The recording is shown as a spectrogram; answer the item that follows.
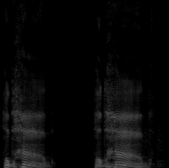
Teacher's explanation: in normal speech, we reduce the first had and we give the second had its full pronunciation.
